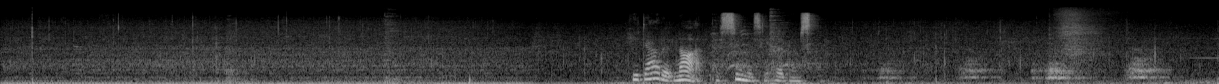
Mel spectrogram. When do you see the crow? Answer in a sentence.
The crow can't be heard in this clip.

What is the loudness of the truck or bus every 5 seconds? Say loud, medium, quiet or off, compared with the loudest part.
loud, medium, loud.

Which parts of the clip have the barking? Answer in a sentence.
The barking can be heard from 7.0 to 12.1 s.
